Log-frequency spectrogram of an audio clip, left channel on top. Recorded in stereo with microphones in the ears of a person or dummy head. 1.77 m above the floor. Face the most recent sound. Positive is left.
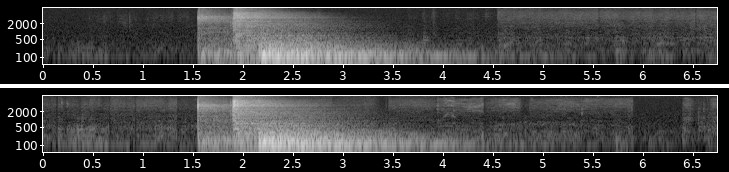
turn(degrees=-40)  # may be behind; listen again after turning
